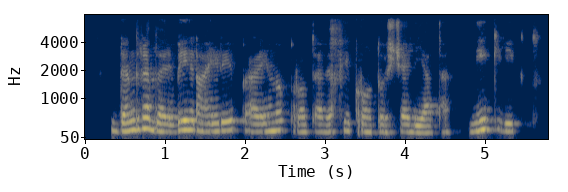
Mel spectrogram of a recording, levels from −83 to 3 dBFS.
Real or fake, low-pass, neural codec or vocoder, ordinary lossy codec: fake; 7.2 kHz; codec, 24 kHz, 0.9 kbps, WavTokenizer, medium speech release version 2; Opus, 64 kbps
